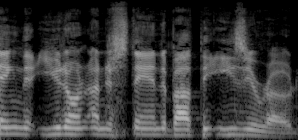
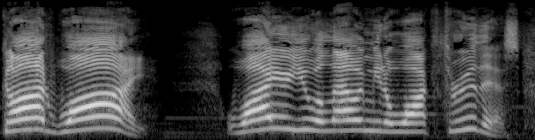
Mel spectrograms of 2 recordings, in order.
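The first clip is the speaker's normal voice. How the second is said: loud, high, anguished cry of why; pleading scream at God; 8 semitones higher, 10 dB louder than usual. Pretend. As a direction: cry out to heaven in desperate protest. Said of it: "you're gonna scream out".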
